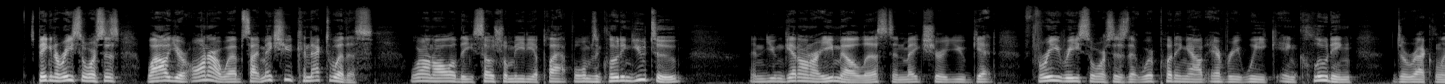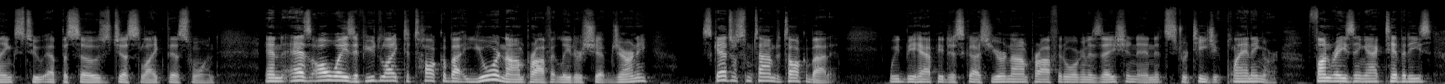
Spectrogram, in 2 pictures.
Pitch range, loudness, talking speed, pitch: 115-155 Hz, -20 LUFS, 185 wpm, 130 Hz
